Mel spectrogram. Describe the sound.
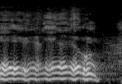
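A voice imitates someone gargling while sinking in water, producing a wobbling, bubbly vocal tone that warbles for about a second before trailing off.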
